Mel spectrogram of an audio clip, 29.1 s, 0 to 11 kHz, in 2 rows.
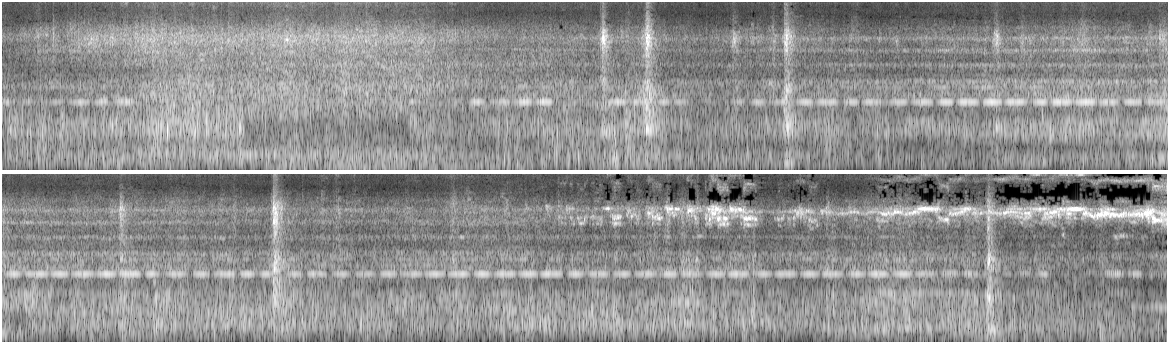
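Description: Freight train passing over a level crossing: the two GE U26C diesel-electric locomotives go by first, then wagons rumble past with a few sharp clanks from the wheels. The crossing's warning bell rings steadily throughout, and a high wheel squeal rises in the last several seconds.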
